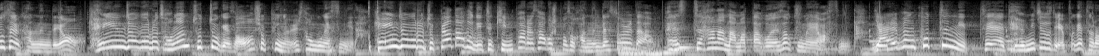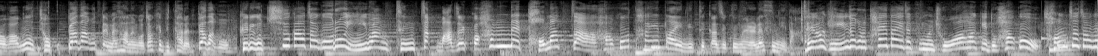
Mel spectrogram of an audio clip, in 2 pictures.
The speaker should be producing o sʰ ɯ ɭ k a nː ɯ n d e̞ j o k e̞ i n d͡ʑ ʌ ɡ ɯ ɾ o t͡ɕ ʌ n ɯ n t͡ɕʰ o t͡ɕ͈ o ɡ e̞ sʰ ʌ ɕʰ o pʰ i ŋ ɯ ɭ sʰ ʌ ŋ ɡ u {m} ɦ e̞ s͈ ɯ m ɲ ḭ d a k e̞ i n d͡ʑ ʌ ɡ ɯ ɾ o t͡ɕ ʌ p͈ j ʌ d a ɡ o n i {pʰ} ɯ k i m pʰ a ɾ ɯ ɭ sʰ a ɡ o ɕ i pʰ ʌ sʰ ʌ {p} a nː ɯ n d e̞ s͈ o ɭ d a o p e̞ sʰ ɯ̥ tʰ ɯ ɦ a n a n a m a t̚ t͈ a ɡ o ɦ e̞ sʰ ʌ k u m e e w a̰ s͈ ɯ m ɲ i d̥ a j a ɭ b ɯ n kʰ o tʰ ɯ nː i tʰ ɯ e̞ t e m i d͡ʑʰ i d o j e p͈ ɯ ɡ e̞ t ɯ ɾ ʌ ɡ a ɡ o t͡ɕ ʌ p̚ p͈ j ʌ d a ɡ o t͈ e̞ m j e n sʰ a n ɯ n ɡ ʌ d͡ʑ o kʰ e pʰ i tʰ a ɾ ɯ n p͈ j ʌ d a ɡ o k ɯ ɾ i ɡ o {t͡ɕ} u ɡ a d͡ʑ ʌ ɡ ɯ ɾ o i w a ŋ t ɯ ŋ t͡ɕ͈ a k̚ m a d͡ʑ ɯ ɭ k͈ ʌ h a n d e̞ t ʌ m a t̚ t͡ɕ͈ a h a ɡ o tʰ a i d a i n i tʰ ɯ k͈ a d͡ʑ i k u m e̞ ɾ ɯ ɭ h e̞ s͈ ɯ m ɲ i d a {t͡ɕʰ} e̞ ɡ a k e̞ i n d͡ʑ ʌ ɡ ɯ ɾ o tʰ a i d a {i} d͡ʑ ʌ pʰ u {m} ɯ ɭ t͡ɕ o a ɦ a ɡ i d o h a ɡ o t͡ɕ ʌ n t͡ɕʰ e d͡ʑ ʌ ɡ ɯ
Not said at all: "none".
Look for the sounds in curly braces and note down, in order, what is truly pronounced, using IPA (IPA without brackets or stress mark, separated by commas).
ŋ, tʰ, k, t͡ɕʰ, t͡ɕ, i, m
